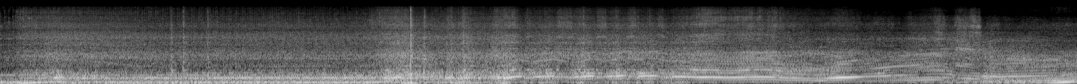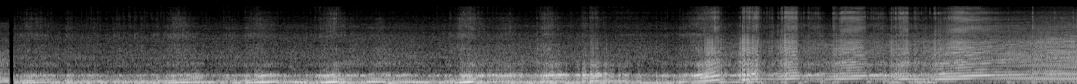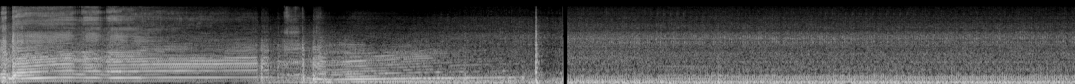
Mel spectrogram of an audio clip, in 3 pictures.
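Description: Historic rally cars leaving a stage start line in turn: a Porsche 911's air-cooled flat-six idles, revs with pitch swinging up and down, and pulls away over the first ten seconds or so. A BMW E30 then idles and revs hard with climbing pitch before launching a little past twenty seconds, and the next Porsche 911 idles near the end.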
